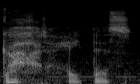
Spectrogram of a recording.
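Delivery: slow sullen whisper; whispered complaint. Acted. Drow teen whispering her complaint. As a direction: hiss it to yourself. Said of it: "She's like".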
